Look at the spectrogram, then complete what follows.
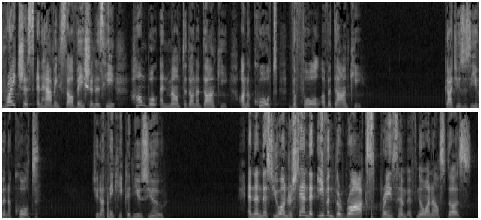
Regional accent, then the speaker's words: Lebanon; I grew up in Lebanon.

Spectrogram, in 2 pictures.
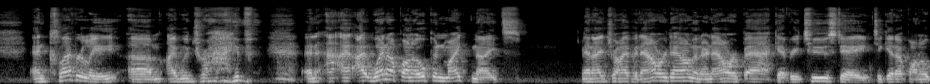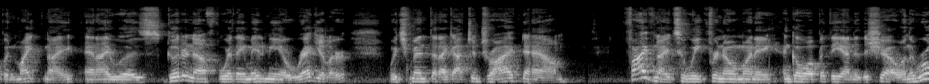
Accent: Florida, United States; And I grew up in Palm Beach County, Florida.

